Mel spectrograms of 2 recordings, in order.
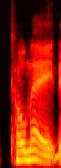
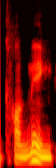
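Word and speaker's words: Kongming: They didn't say Komei, they said Kong Ming. But still, well, I mean, Komei is the Japanese pronunciation.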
